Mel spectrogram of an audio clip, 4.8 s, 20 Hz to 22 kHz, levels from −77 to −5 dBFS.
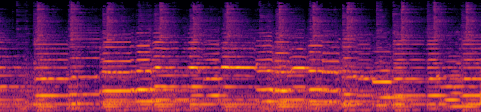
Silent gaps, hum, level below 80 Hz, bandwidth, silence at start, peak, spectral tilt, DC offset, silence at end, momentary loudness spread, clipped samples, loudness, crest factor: none; none; -54 dBFS; over 20 kHz; 0 s; -8 dBFS; -3 dB/octave; under 0.1%; 0 s; 6 LU; under 0.1%; -21 LUFS; 14 dB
